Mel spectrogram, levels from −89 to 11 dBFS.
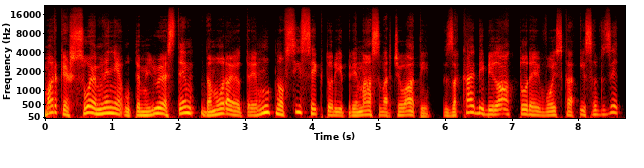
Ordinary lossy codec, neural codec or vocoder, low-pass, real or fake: none; codec, 44.1 kHz, 2.6 kbps, DAC; none; fake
